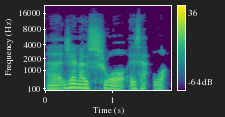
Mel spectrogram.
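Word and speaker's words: Jeannot Szwarc: And I finally looked up how to pronounce his name because I was never that sure. Jenna Schwartz is how I understand it said.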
